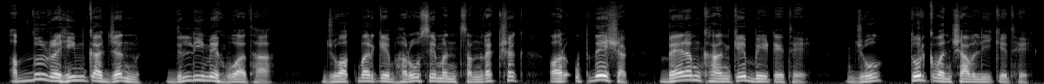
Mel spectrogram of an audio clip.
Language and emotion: Hindi, neutral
